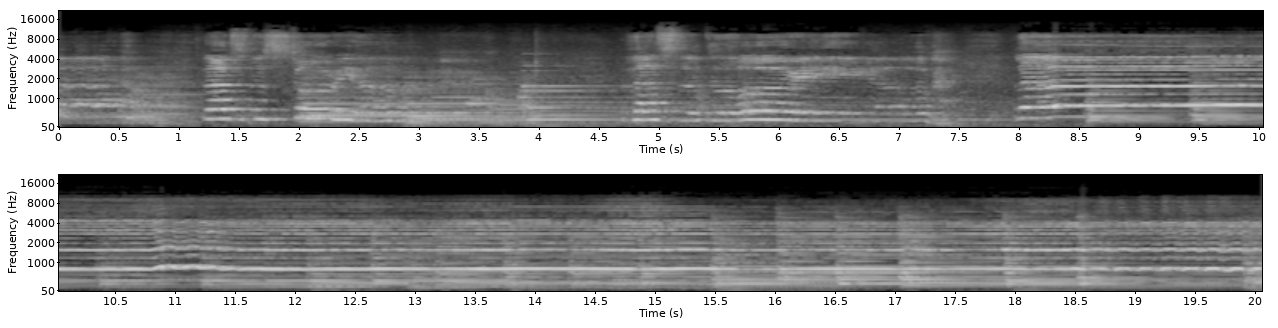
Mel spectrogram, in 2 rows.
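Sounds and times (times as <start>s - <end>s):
jazz piano chords: 0.0s - 7.4s.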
